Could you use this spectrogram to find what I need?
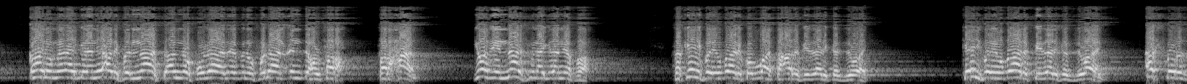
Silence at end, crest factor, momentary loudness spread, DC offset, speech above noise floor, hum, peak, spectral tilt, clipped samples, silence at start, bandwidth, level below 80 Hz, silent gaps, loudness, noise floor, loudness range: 0 s; 10 dB; 6 LU; under 0.1%; 34 dB; none; 0 dBFS; -2 dB/octave; under 0.1%; 0.3 s; 16.5 kHz; -54 dBFS; none; -11 LUFS; -44 dBFS; 2 LU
